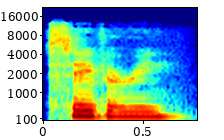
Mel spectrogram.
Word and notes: savoury: American English

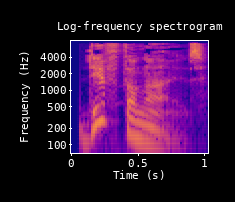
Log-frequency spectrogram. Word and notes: diphthongize: British English

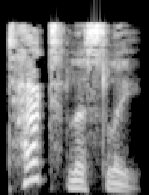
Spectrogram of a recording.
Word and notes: tactlessly: British English

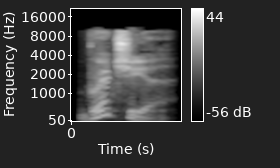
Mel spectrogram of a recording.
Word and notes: breccia: British English

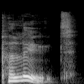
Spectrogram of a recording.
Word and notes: pollute: British English

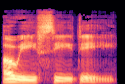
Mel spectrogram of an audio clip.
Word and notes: oecd: British English

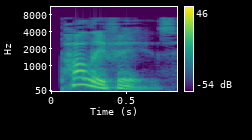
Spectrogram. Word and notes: polyphase: British English

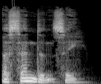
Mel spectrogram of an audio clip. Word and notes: ascendancy: British English

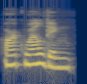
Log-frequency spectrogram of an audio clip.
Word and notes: arc welding: American English

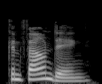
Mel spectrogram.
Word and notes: confounding: British English

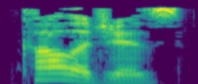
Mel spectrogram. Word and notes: colleges: British English

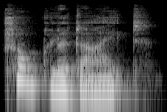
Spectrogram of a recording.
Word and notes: troglodyte: British English

